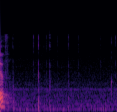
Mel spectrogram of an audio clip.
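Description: Faint scattered clicks of a stylus tapping on a tablet screen while writing, about a dozen in the first second and a half.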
